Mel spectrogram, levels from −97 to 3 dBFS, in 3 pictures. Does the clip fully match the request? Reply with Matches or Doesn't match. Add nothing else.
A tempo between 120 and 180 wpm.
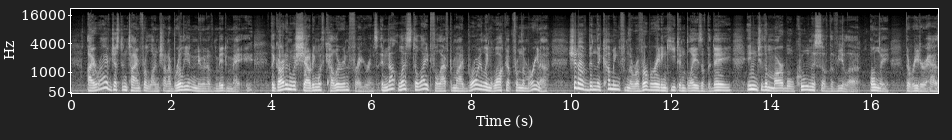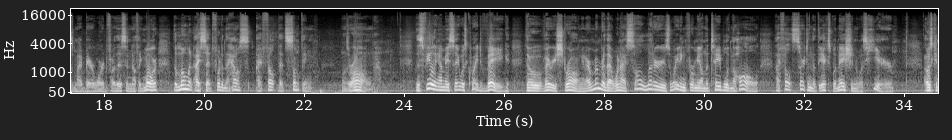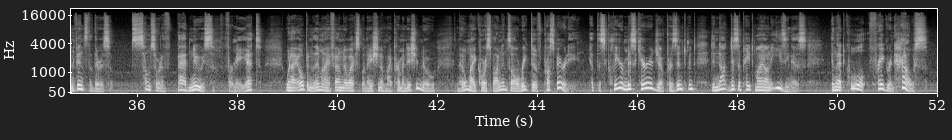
Doesn't match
